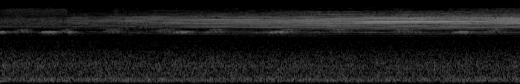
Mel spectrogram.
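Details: On a hot, humid summer night in a city backyard, crickets and cicadas form a constant high shrill drone with a few scattered soft chirps, swelling slightly in volume, over faint distant traffic.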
